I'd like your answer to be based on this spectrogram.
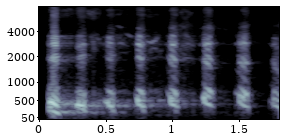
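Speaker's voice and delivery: high, drawn-out giggling laugh; real laughter. Real, not acted. Host reading the general's threats can't help it, real giggling. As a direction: break into a helpless high giggle. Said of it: "मुझे तो हँसी आ रही है".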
